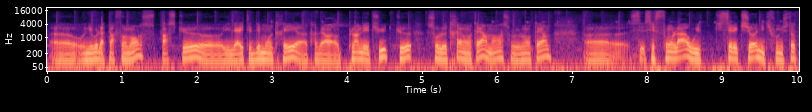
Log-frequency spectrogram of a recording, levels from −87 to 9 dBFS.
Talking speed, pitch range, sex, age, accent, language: 235 wpm, 95-115 Hz, male, 20-39, French, French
